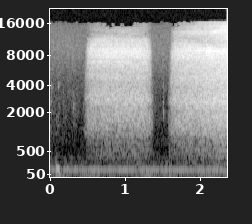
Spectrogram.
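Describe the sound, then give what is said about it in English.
Two sharp, steady bursts of high-pitched hissing, each lasting under a second with a brief pause between, as a Drip Theory vape coil sizzles during a draw. A low hum runs underneath. “You can hear it feels sharp Chase, does it feel sharp? Does it hear? Does it sound sharp? Sounds sharp to me.”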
